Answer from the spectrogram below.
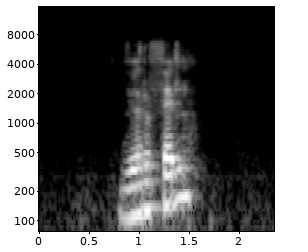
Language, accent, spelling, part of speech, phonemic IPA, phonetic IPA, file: German, Austria, Würfel, noun, /ˈvʏʁfəl/, [ˈvʏʁfl̩], De-at-Würfel.ogg
- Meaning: 1. die (game piece) 2. cube; regular polyhedron with six identical square faces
